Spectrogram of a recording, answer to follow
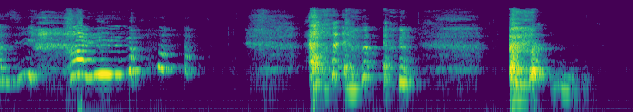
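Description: Women laughing hard and coughing: a pitched laugh in the first second and a half, then breathy bursts of laughter and coughs, with sharp ones about three and five seconds in.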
